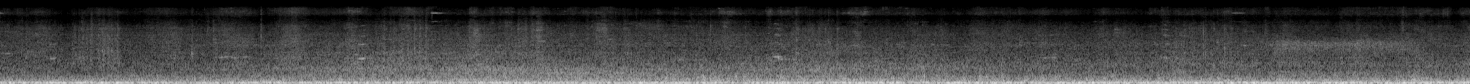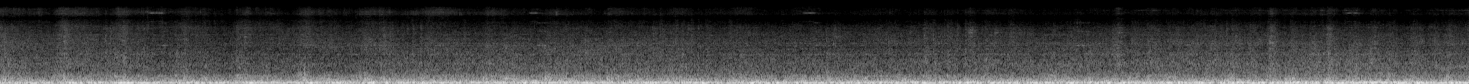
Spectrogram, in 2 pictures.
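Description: Freight train of boxcars and covered hopper cars rolling past close by: a steady rumble of steel wheels on the rails with faint repeated clicks.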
